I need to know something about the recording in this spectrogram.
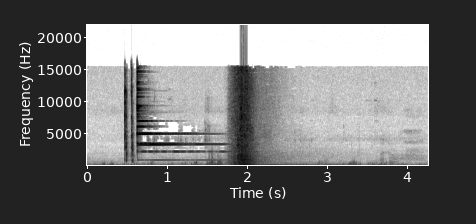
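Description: Subscribe-button overlay sound effect: a mouse click about half a second in, then a bell-like ding that rings for about a second, then a loud whoosh about two seconds in that fades out.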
